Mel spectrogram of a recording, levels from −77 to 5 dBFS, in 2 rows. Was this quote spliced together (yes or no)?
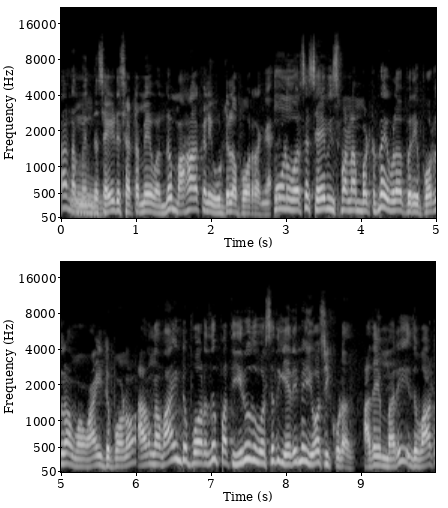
yes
